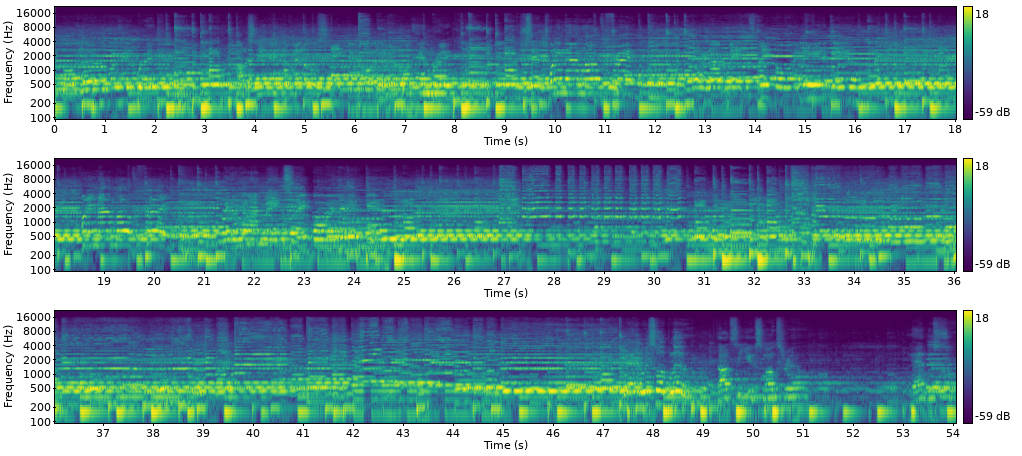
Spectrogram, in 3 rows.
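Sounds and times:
accordion: 0.0 - 54.0
harmonica lead: 0.0 - 54.0
strummed acoustic guitar: 0.0 - 54.0.

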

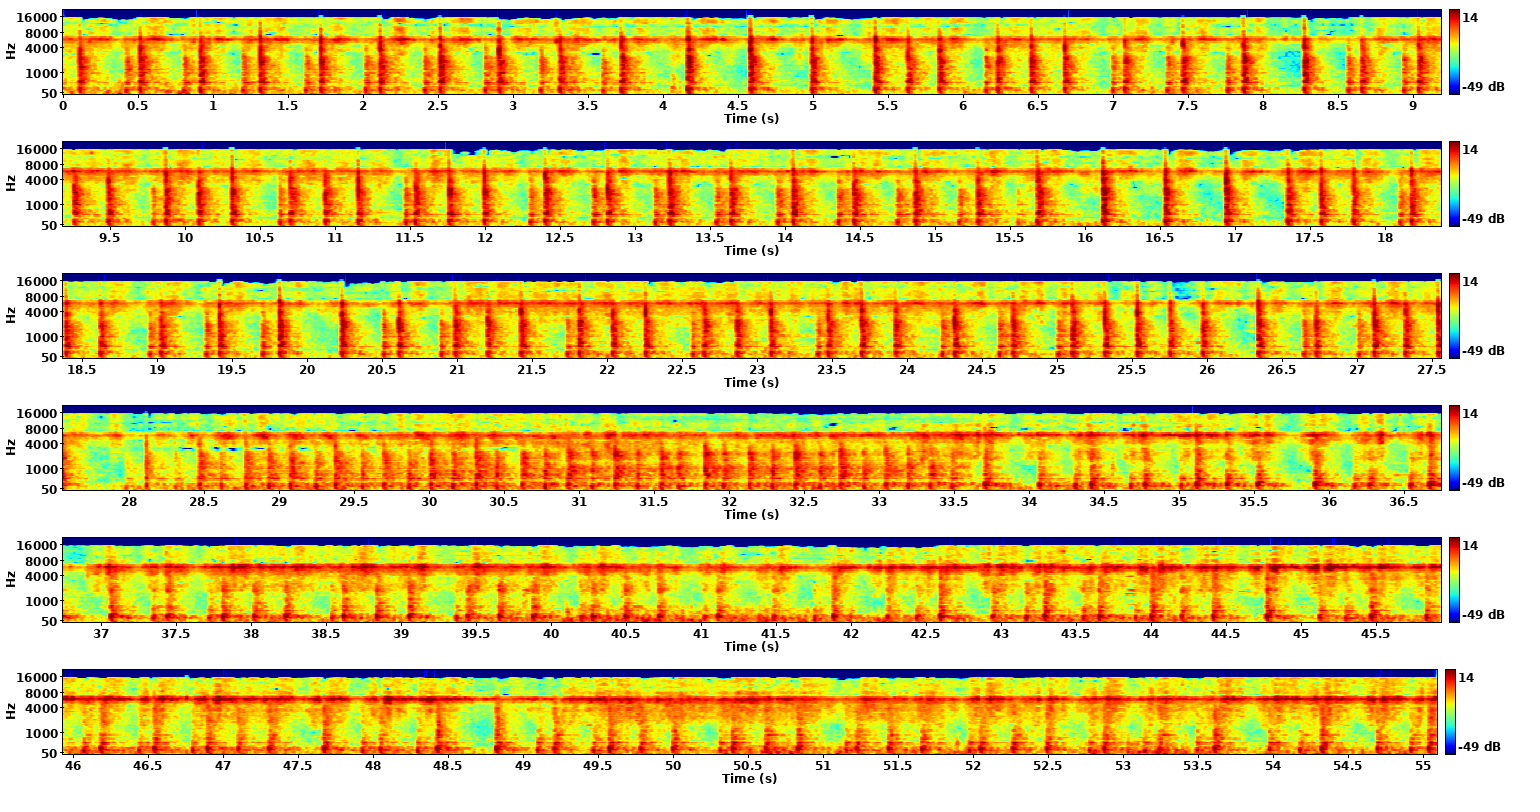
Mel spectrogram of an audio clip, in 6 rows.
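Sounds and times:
marching drum beaten with mallet: 0.0 - 55.0.

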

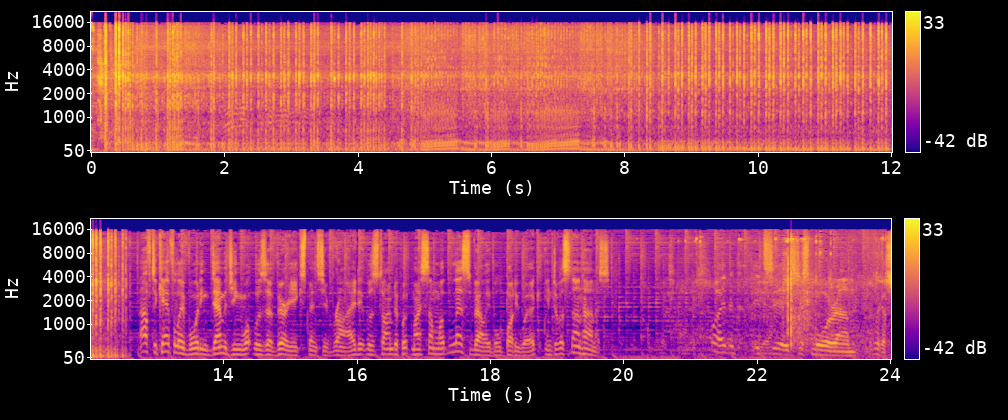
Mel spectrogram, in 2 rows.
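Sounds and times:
motorcycle engine revving and idling: 0.0 - 12.7.

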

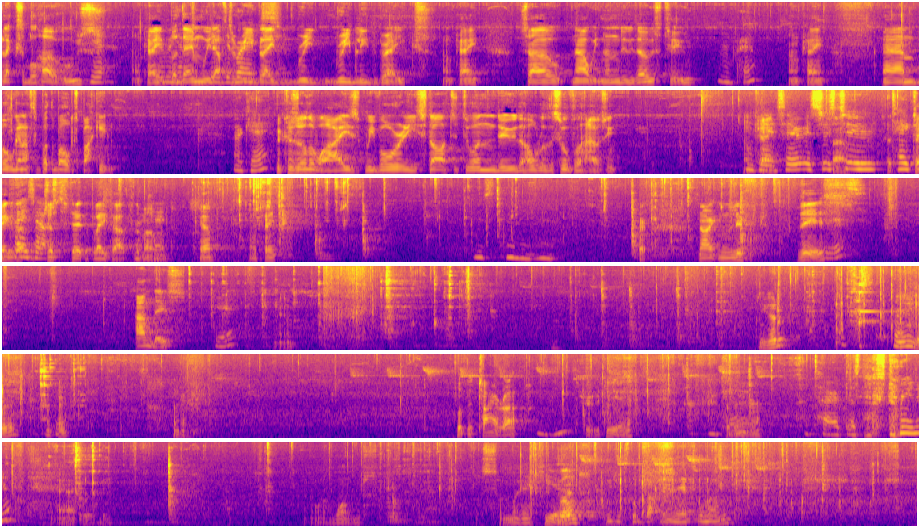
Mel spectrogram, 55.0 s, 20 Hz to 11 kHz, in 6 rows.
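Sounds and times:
light metallic clicks and clinks: 29.3 - 32.5, 46.3 - 47.7.

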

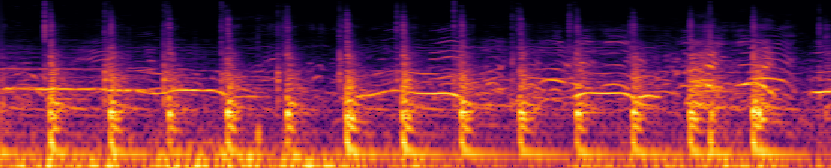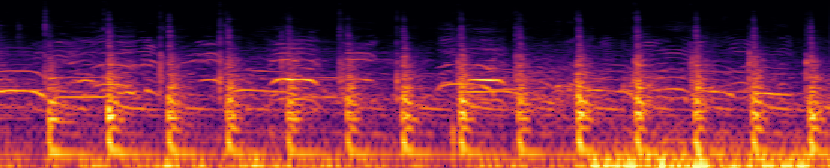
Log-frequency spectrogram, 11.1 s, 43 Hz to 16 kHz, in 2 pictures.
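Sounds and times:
rhythmic drum bangs: 0.0 - 11.0
supporters shouting and chanting: 0.0 - 11.0.

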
